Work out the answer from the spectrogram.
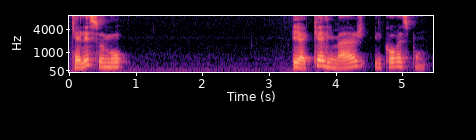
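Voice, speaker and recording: A woman teacher, giving a patient, clear dictation lesson to young children and spelling letters one by one. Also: medium pitch, slow pace, mellow. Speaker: primary school teacher.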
